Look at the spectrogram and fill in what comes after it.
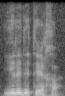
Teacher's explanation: في الحقيقة هي تنطق احتكاكية خا، وإنما هو الحرف كا، لكن الكا عندما تقع في آخر الكلمة تتحول إلى خائن.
